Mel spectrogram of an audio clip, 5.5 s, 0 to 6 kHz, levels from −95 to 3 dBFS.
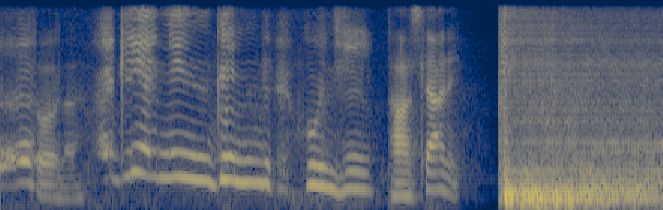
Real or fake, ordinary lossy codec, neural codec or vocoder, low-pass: fake; none; codec, 16 kHz, 0.8 kbps, ZipCodec; 5.4 kHz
